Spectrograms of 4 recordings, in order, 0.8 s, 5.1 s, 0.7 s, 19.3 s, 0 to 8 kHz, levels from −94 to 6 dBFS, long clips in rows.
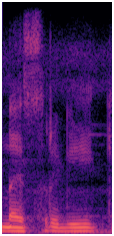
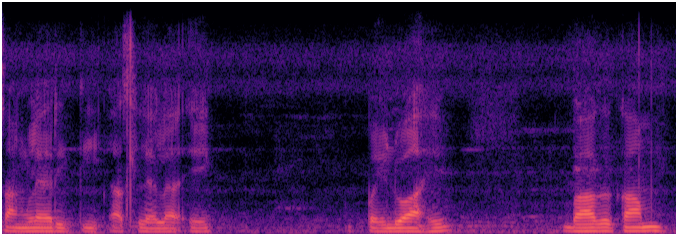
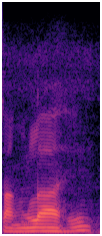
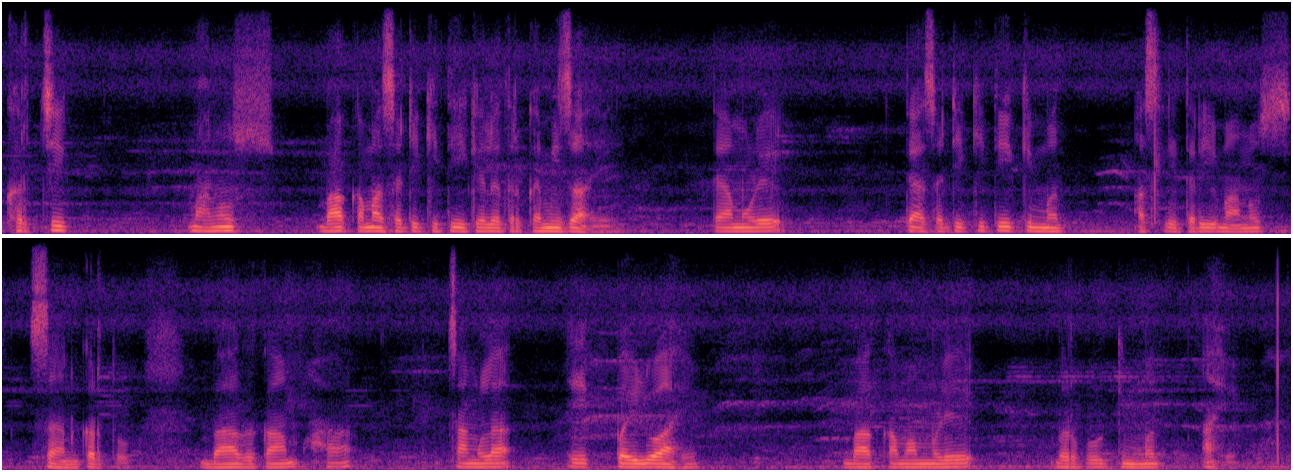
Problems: constant background noise, continuous background conversations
